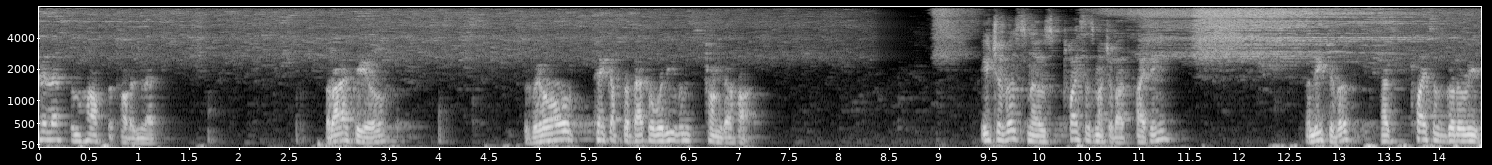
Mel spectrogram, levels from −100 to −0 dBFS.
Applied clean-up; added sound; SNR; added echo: classical method WPE with log-MMSE.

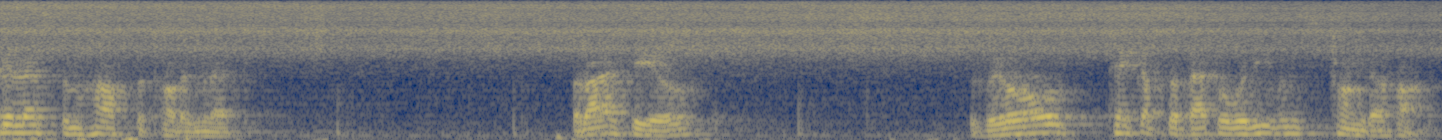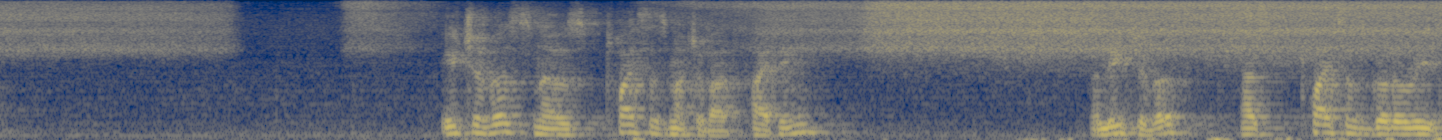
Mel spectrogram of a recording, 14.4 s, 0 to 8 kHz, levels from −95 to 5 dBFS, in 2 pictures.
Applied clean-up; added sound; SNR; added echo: none; Hiss; 1 dB; reverberation time 0.9 s.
